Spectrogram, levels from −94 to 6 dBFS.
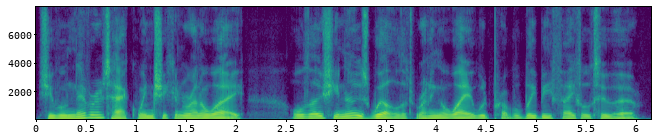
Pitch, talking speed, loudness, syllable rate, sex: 110 Hz, 215 wpm, -16 LUFS, 5.7 syllables/s, male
